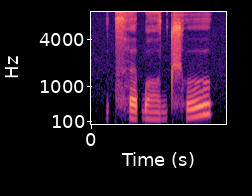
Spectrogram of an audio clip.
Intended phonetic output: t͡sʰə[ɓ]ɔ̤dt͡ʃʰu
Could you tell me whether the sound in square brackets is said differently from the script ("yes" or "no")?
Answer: no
